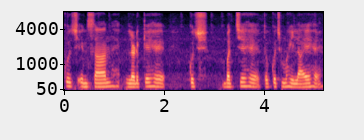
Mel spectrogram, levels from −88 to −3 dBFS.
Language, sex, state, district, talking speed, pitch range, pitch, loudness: Hindi, male, Arunachal Pradesh, Lower Dibang Valley, 125 wpm, 130-150 Hz, 140 Hz, -19 LUFS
